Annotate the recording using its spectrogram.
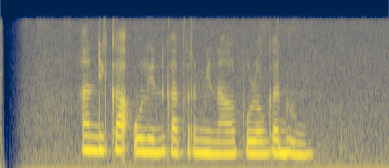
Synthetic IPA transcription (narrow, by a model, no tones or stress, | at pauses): ʔandikaʔulinkat̪ɛrminalpuloɡaduŋ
